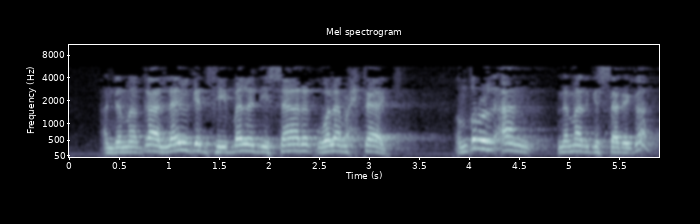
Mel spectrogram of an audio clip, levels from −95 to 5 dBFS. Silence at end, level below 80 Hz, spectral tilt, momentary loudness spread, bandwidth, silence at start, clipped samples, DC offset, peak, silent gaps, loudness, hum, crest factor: 0 s; -64 dBFS; -10.5 dB/octave; 11 LU; 5.8 kHz; 0.35 s; under 0.1%; under 0.1%; -2 dBFS; none; -19 LUFS; none; 18 dB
